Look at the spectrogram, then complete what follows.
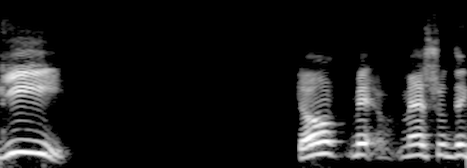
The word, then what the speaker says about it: Guy: It's Gee. Don't me mess with the ghee, man. Foyer. Proper pronunciation, plain and simple.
